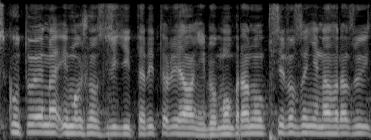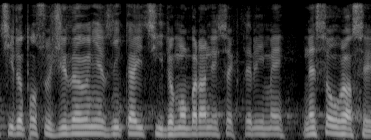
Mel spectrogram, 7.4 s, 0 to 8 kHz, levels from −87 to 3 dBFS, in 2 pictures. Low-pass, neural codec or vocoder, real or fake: 7.2 kHz; codec, 44.1 kHz, 3.4 kbps, Pupu-Codec; fake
